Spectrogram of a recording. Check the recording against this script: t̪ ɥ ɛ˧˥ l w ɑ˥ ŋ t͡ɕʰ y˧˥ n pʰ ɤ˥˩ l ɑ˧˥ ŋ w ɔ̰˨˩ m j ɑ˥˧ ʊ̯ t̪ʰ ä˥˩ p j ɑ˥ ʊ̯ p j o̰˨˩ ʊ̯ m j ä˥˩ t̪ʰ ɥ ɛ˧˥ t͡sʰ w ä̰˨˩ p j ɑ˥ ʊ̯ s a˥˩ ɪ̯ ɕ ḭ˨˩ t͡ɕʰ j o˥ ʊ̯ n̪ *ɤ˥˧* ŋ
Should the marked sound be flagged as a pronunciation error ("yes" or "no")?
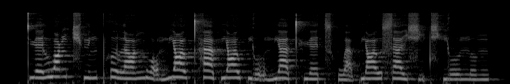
yes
